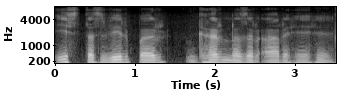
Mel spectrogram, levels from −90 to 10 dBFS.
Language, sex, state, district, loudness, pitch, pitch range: Hindi, male, Arunachal Pradesh, Longding, -17 LUFS, 120 Hz, 115-135 Hz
